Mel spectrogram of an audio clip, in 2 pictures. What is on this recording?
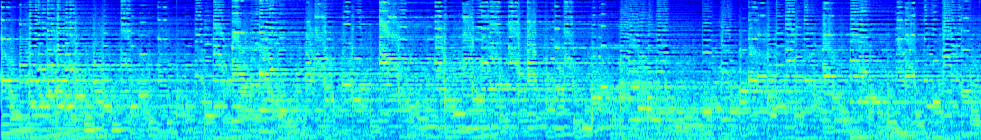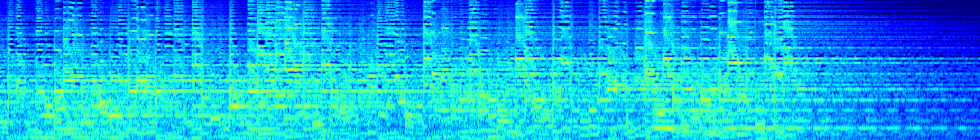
melody synth
I thought I'd contribute to this great site with this little melody I made by accident and have no use for.Reminds me of some old games due to the synth sound though the reverb gives it a more abstract/atmospheric feel.Hope you enjoy it!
